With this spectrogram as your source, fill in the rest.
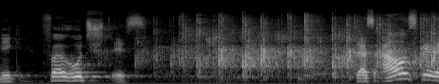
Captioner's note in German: Beifall AfD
